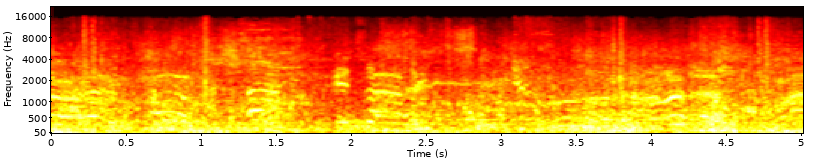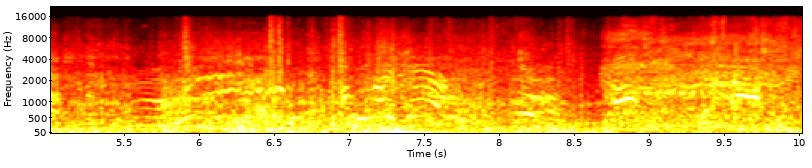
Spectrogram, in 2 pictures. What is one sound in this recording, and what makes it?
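A monster growls and snarls up close.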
